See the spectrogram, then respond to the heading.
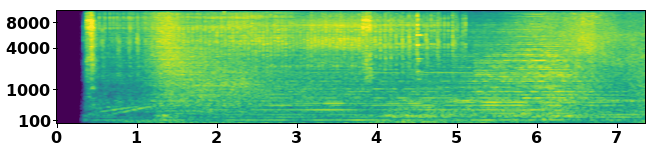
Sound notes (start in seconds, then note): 0.7 projector Sound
